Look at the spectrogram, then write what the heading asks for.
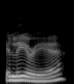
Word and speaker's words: Illyria: I'm still going, now, how do I pronounce this again? It would take me a while to get used to. Illyria. Oh, Illyria. Now, have I got that spelled right then?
